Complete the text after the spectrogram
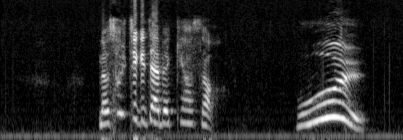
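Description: A young woman speaks sharply, close by.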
